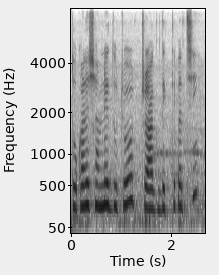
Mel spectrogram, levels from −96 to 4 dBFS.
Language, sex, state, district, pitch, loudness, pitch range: Bengali, female, West Bengal, Alipurduar, 255 Hz, -15 LUFS, 240-265 Hz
